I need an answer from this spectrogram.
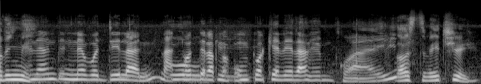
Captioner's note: interpreter speaking in foreign language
